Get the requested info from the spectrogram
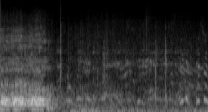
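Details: An elephant, heard calling this loudly for the first time, gives a loud, harsh, roaring call lasting about a second while several elephants, including a female, gather, followed by people talking. Elephant.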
